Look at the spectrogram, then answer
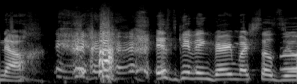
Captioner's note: moms laughs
